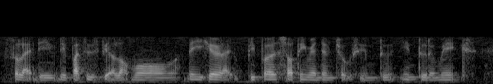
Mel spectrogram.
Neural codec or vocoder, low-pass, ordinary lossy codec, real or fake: none; 3.6 kHz; none; real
